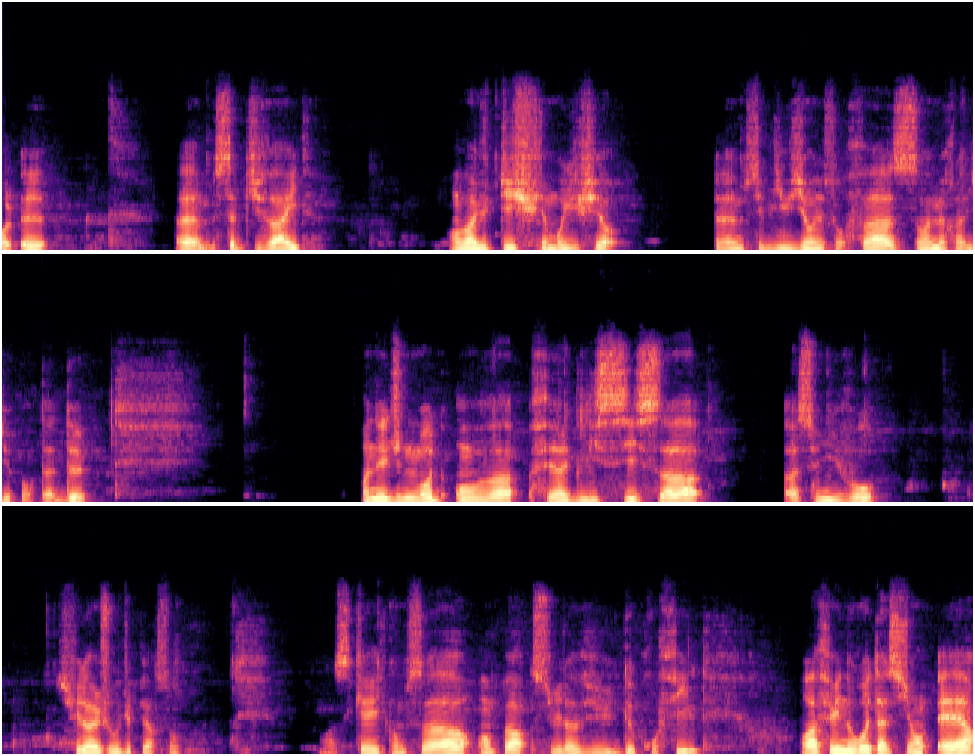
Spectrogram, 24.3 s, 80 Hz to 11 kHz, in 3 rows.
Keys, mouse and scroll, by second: 1.9 ctrl+e, 2.9 Tab, 6.3-9.1 drag, 9.1-9.5 scroll down 2, 10.2 Tab, 11.3-12.6 drag, 12.6 scroll down 1, 12.8 middle click, 13.2 scroll up 4, 14.0 click, 15.0 middle click, 15.6-17.5 scroll down 13, 17.5 scroll down 1, 17.6 click, 18.4 s, 20.0 KP_3, 21.0-21.4 scroll up 3, 21.4 scroll down 5, 22.1-22.9 scroll down 5.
